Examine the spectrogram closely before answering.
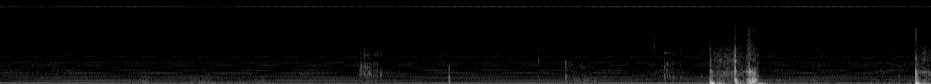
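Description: Steady electrical mains hum on the audio feed, with a quick cluster of loud thumps about seven seconds in and another single thump just before the end.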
